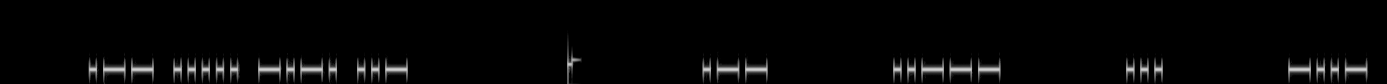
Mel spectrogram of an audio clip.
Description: Morse code, heard as a keyed tone, about 17 wpm, spaced as for 9 wpm, 700 Hz. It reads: W5CU W2SX
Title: USA Call Signs - 4 Characters - 6x Character Spacing - 17wpm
